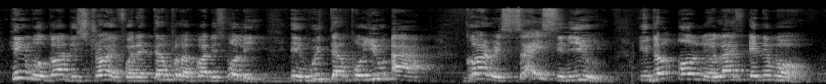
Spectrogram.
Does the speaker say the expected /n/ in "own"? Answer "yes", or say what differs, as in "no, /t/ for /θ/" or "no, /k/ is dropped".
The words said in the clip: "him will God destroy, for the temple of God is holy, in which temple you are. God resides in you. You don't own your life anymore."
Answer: yes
